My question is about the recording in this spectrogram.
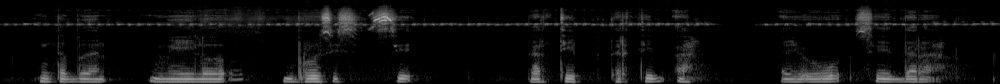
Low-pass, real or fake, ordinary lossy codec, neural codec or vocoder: none; fake; none; vocoder, 44.1 kHz, 128 mel bands every 256 samples, BigVGAN v2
